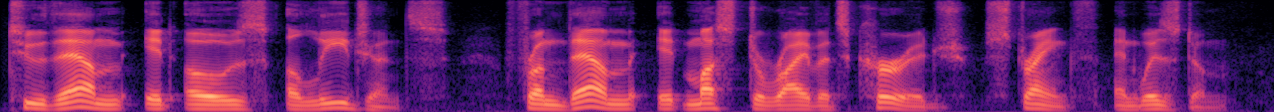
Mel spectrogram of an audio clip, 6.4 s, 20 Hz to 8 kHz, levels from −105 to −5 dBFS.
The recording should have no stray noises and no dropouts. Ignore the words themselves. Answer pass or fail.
pass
